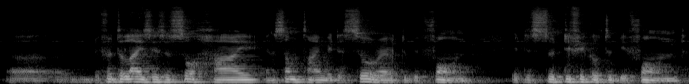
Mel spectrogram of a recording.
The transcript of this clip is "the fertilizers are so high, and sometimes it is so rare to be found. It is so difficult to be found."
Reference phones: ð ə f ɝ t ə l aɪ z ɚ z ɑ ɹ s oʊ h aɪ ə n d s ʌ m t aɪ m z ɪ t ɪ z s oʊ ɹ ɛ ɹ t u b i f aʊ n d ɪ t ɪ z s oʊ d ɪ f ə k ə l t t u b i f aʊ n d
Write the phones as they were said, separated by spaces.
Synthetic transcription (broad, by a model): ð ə f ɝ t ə l aɪ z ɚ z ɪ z s oʊ h aɪ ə n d s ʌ m t aɪ m ɪ t ɪ z s oʊ ɹ ɛ ɹ t u b i f aʊ n d ɪ t ɪ z s oʊ d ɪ f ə k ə l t t u b i f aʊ n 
